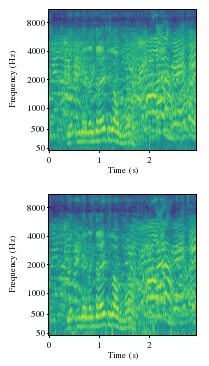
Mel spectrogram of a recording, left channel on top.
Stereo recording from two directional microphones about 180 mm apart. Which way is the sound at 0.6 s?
Centre (ahead or behind).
